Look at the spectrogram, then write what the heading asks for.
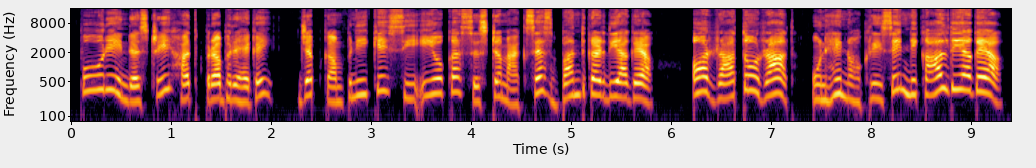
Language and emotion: Hindi, surprised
